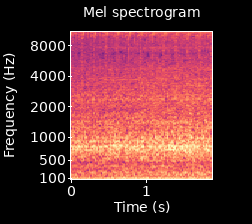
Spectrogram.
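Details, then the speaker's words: 2008 Dodge Charger idling: steady rough metallic grinding and gurgle over a low hum, with normal injector ticking; owner suspected the timing chain tensioner, but the finding is a worn water pump bearing. "kind of grinding gurgling metal metallic noise you can also hear the injectors pulsing that tick tick tick tick tick but that grinding noise is not normal"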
